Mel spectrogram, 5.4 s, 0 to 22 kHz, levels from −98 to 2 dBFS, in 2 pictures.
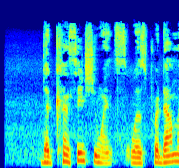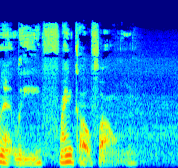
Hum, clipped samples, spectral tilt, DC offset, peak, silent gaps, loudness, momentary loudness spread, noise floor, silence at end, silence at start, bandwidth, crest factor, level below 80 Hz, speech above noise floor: none; under 0.1%; -4.5 dB/octave; under 0.1%; -2 dBFS; none; -21 LUFS; 11 LU; -52 dBFS; 0.65 s; 0.6 s; 13 kHz; 20 dB; -66 dBFS; 31 dB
